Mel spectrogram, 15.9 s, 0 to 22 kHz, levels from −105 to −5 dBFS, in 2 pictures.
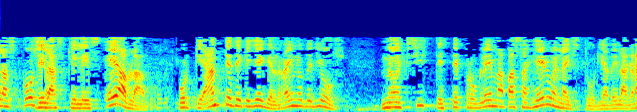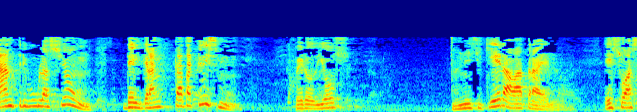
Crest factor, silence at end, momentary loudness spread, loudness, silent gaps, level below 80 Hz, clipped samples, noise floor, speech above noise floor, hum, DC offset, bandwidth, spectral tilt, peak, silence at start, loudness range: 22 dB; 0 s; 12 LU; -26 LUFS; none; -60 dBFS; under 0.1%; -61 dBFS; 35 dB; none; under 0.1%; 6 kHz; -8 dB/octave; -6 dBFS; 0 s; 5 LU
